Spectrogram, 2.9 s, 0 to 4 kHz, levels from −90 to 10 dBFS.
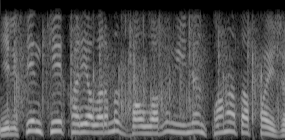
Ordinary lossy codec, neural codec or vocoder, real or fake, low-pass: none; none; real; 3.6 kHz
